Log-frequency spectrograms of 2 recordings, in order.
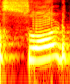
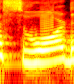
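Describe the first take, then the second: First: स्वॉर्ड said "sord", silent W; correct pronunciation. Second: स्वॉर्ड said "swôrd", W sounded; wrong pronunciation. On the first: Teacher modelling the word, स्वॉर्ड as "sord". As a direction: drop the W after S in स्वॉर्ड. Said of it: "इसको स्वॉर्ड पढ़ते हैं". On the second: Teacher showing what to avoid, स्वॉर्ड with audible W. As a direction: voice the W after S in स्वॉर्ड. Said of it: "नहीं पढ़ते हैं". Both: Shown as a demonstration.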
